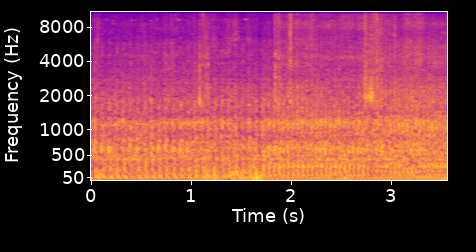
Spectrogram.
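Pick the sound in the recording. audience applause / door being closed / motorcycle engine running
motorcycle engine running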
